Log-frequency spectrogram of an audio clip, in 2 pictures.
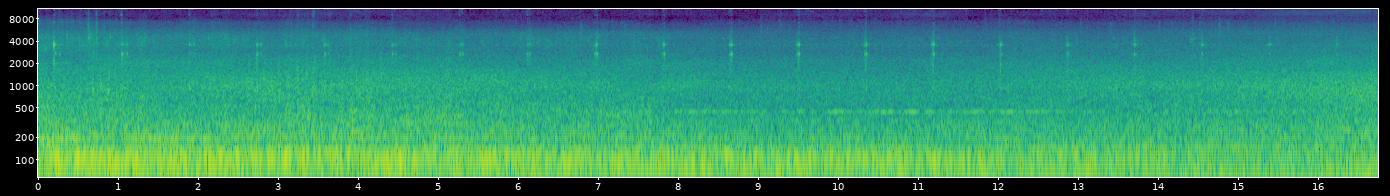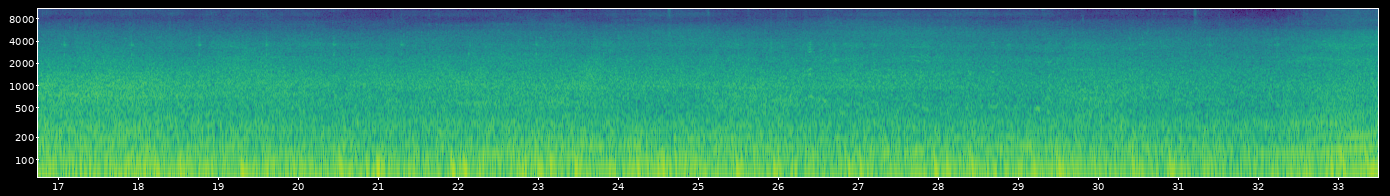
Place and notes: Markt, Leipzig, Germania - “Sunday summer music-walk in Leipzig: soundwalk”
“Sunday summer music-walk in Leipzig: soundwalk”
Sunday, July 19th 2020, soundwalk Marktplatz, Thomaskirke, Opera Haus, Gewandhaus, Nikolaikirke.
Start at 00:18 p.m. end at 01:28 p.m., total duration of recording 01:09:48
Both paths are associated with synchronized GPS track recorded in the (kmz, kml, gpx) files downloadable here:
